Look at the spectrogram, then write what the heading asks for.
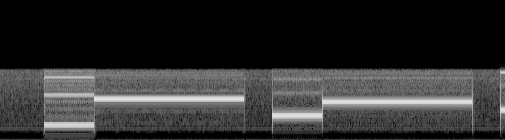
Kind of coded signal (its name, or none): two-tone page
